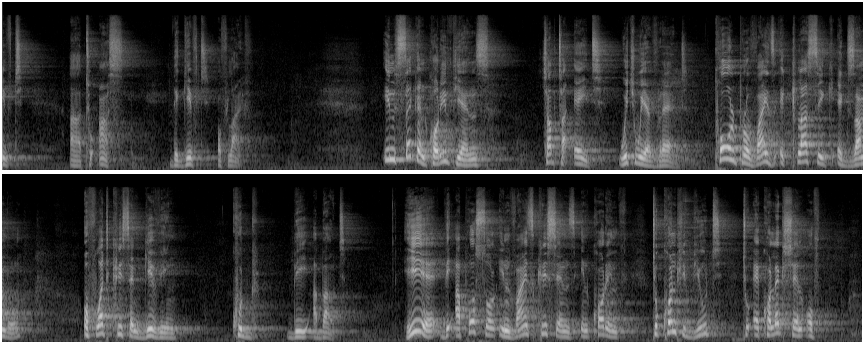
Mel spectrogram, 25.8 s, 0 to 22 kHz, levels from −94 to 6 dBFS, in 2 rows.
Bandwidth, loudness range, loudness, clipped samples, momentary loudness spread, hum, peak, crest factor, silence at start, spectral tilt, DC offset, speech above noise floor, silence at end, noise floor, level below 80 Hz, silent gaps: 16 kHz; 9 LU; -28 LUFS; under 0.1%; 15 LU; none; -8 dBFS; 22 dB; 0 s; -4 dB/octave; under 0.1%; 39 dB; 0.5 s; -66 dBFS; -68 dBFS; none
